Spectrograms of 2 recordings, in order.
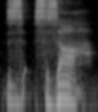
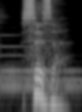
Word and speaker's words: SZA: Another standout for me from this was uh Zaza. You know what I didn't even look up is how to pronounce her name. How would you say it? Future Tony here. It's Siza.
